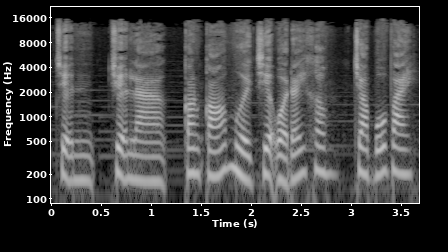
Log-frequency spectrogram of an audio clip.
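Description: A woman's voice: mid-range voice, steady tone, moderate pace, darkish tone, soft background music, natural voice. A woman voicing an ashamed older father who begs his daughter for money, speaking hesitantly and stammering. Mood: pleading, ashamed.

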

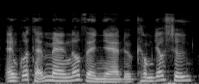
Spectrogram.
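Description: Brief: a male reader playing a gentle, polite young woman, lighter pitch. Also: expressive, quick pace, lightly acted. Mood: pleading. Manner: gentle, respectful.

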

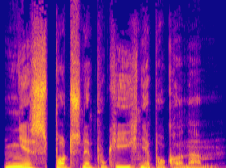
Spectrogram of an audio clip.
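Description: A man's voice: fairly low pitch, wildly swooping pitch, measured pace, creaky, breathy edge, no room sound, clean studio sound, full character voice. A man voicing a brave young sailor in a storybook reading, speaking boldly and with determination. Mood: determined. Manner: bold, determined storybook dialogue.

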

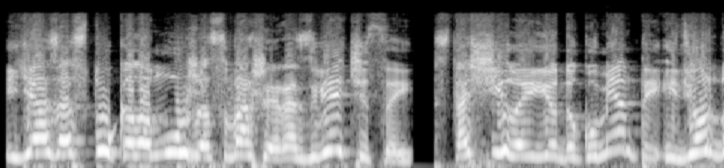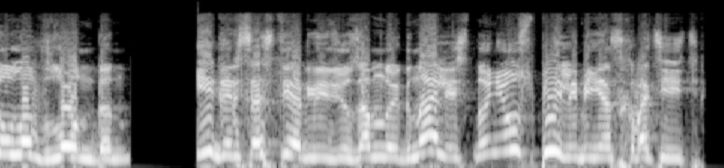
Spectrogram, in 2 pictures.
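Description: A woman voicing a fiery young housewife heroine in an audiobook, loud, sarcastic and high-pitched. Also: animated, moderate pace, no room sound. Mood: confessing. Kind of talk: audiobook character voice.

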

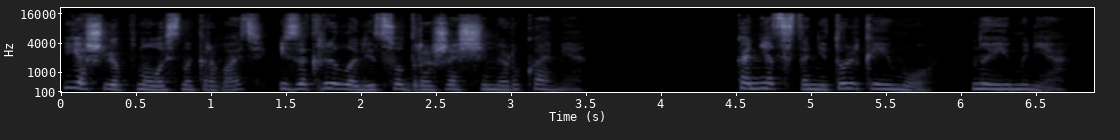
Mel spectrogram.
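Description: A woman narrating a first-person novel in an even, measured reading voice. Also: medium pitch, slightly rough. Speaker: audiobook narrator.

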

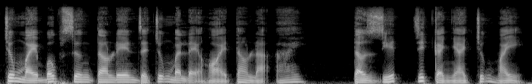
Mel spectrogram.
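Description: A man voicing a vengeful male ghost with a raspy, threatening voice in an audio ghost story. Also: deep voice, expressive, a little fast, no echo, clean studio sound. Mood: furious. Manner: threatening, shouting.

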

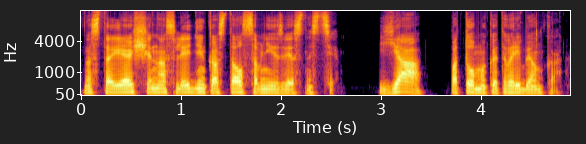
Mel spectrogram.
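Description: A man's voice: on the high side, flat delivery, moderate pace, no room sound, studio quality, voice pushed down, close to an everyday voice. A man voicing a young con-man who plays a wronged duke, mournful and grandiose. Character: young male con-man posing as a tragic duke, self-pitying.

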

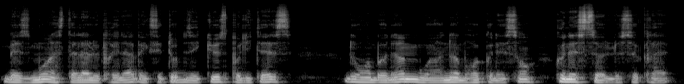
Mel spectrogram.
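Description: A man reads a classic novel aloud as an audiobook narrator, steady and unhurried. His voice is low, very dark and husky. The delivery stays even and storytelling-focused.

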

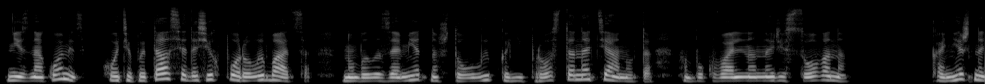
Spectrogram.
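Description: Женщина размеренно читает аудиокнигу от первого лица. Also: female voice, lowish voice, dark tone, no room sound, clean studio sound. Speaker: audiobook narrator. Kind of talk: scripted narration of a fantasy novel.

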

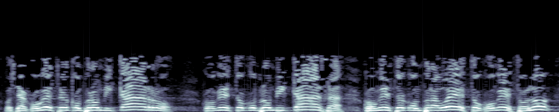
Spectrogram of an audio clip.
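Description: A man's voice: very high-pitched, fairly quick, husky, big-room sound, lo-fi sound. A male pastor preaching a sermon, retelling scripture and acting out the crowds, often questioning his congregation.

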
